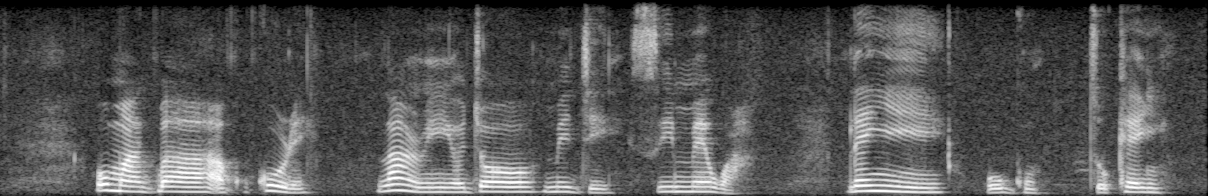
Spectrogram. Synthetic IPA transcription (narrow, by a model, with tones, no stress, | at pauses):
o˦mãː˦˧ɡ͡ba˧a̰˨ko˨ko˦˨ɾɛ˨ | la˦˨ɾ̃ĩ˧ɔ˧d͡ʒɔ˦me˦d͡ʒe˨ | si˨˦mɛ˦wa˨ | lɛ˦j̃ĩ˦ | o˨ɡũ˨ | to˨kɛ˦j̃ĩ˧˦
